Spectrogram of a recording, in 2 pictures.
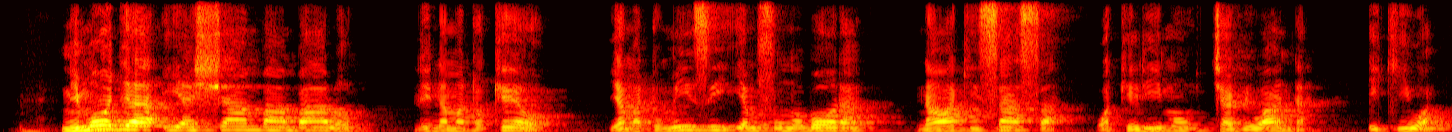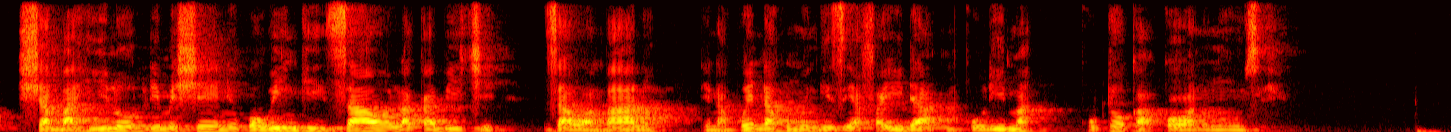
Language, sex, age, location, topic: Swahili, male, 25-35, Dar es Salaam, agriculture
